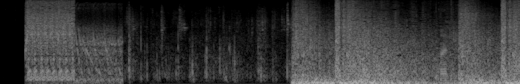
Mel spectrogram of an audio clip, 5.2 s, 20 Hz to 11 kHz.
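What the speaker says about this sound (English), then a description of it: "let's machine gun some guys and bait some shots" Machine gun fire in the World War II strategy game Campaign Series: West Front, Operation Sealion 42; loud sustained bursts with sharp shot onsets, a quieter rattling stretch between them and a dense, heavy final burst.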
